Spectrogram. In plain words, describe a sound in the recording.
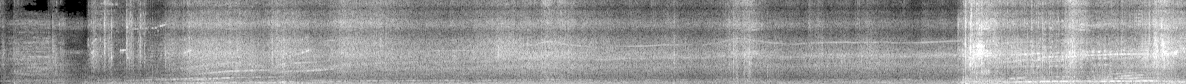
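A vehicle engine hums and revs up as it drives off.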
